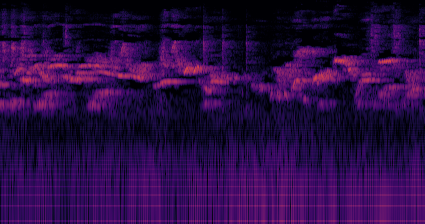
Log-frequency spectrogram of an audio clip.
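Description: A white-rumped shama sings a rich, unbroken run of varied whistles and chattering phrases, sweeping up and down through a high range.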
